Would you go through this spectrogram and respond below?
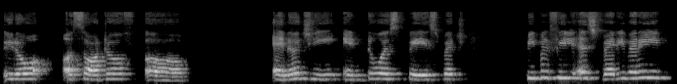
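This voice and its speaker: Female interviewer, higher-pitched. Deliberate, wordy, halting questions with repeated words. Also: fairly even intonation. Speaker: interviewer and host.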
